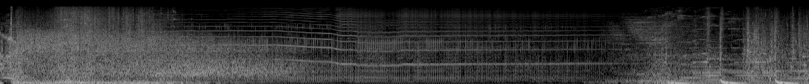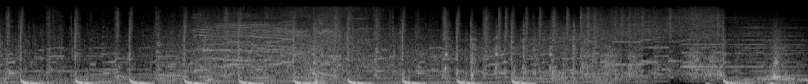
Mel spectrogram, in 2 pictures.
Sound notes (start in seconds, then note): 0.0 explosion; 10.0 screaming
